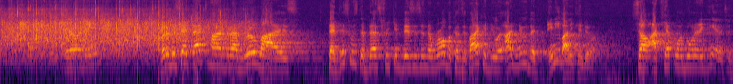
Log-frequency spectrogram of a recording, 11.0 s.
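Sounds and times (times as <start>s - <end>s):
audience applause: 0.0s - 4.4s
speech: 2.4s - 10.9s.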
